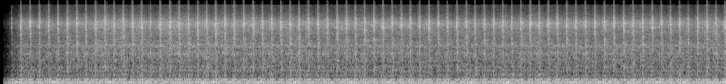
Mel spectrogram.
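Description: Steady engine with a hard, regular knock of about three or four beats per second riding on top. Abnormal knocking with no clear cause.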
